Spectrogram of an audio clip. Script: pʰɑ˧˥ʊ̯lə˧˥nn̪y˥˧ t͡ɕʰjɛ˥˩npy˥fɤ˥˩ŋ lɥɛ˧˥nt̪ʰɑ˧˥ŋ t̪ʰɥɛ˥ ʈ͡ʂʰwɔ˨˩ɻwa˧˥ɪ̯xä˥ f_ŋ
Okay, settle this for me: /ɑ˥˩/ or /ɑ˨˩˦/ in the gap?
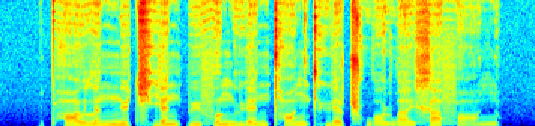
ɑ˨˩˦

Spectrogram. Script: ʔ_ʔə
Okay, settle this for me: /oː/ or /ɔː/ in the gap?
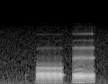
ɔː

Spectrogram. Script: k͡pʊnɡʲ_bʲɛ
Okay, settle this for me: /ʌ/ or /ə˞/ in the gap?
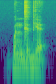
ʌ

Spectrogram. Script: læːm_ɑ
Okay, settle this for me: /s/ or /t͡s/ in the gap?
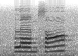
s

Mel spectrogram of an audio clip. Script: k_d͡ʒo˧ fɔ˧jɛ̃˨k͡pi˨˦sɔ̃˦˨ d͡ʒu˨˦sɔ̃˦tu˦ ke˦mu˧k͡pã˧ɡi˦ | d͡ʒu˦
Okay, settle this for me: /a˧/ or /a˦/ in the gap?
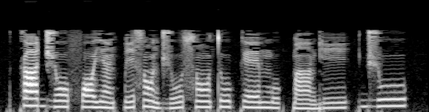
a˦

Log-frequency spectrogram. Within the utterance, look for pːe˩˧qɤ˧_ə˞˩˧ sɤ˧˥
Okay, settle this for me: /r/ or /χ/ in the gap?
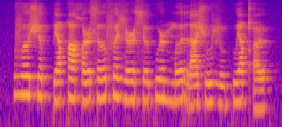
χ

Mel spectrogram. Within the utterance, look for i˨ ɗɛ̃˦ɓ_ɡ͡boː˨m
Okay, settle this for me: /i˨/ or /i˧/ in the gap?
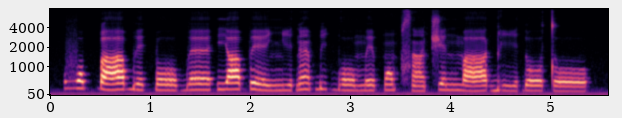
i˧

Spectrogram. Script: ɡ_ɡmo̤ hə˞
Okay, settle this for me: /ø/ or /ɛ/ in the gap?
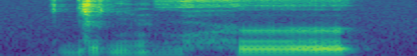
ɛ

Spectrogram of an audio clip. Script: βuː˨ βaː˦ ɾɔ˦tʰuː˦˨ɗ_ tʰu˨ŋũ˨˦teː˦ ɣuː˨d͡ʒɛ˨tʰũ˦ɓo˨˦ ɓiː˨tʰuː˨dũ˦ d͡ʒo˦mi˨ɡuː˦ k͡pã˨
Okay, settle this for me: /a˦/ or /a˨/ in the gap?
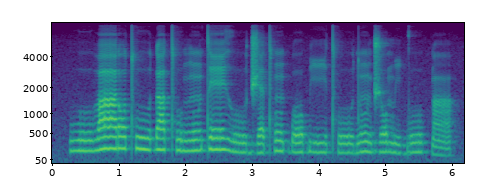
a˦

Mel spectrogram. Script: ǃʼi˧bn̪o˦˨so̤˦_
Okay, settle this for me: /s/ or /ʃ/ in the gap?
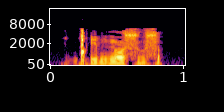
s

